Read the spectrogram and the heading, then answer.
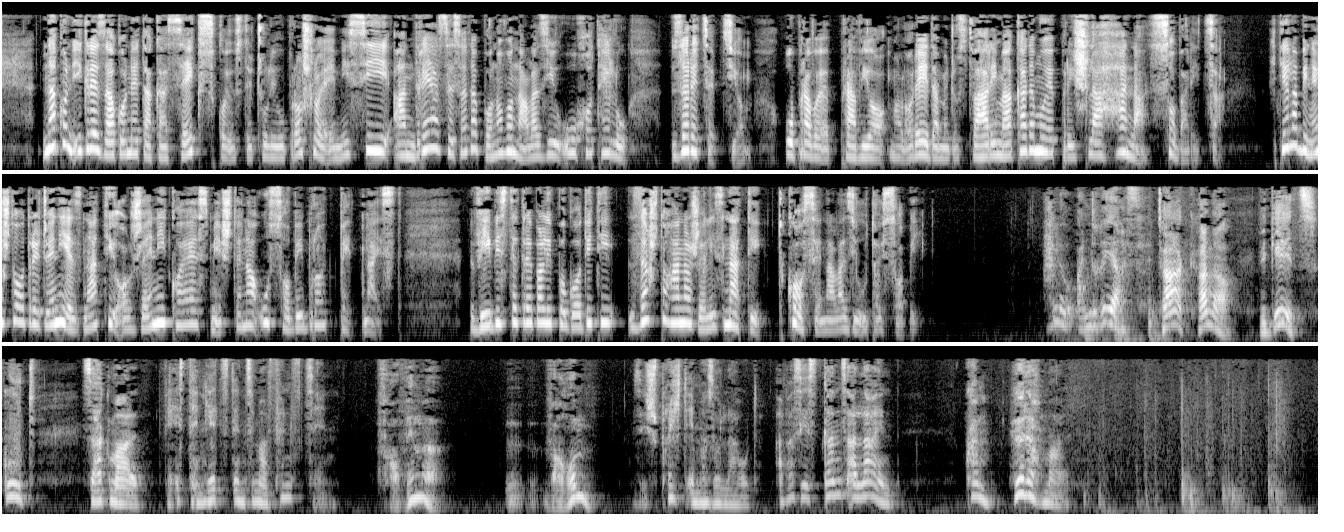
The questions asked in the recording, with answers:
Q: Vi biste trebali pogoditi zašto Hana želi znati tko se nalazi u toj sobi.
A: Hana želi znati tko je u sobi broj 15 jer je primijetila da tamo neka žena stalno tako glasno priča.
